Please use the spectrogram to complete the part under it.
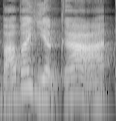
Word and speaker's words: Baba Yaga: And Baba Yaga is the Russian pronunciation. But what we find is in all the Slavic countries, there's a version of Baba Yaga. And it could be Baba Yaga, it could be Yedzi Baba, it could be there's all these different names, but they all have common characteristics.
